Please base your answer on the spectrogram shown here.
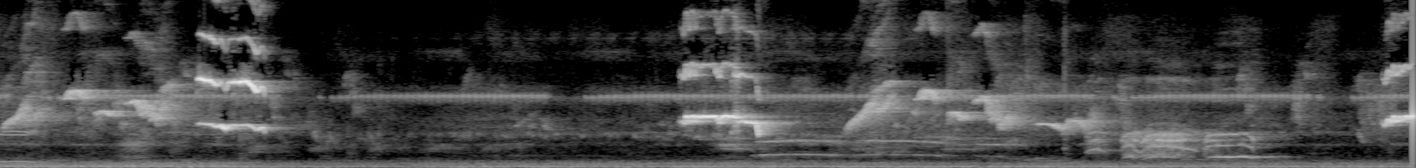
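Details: Magpie-robin with a strange voice, sung to lure another magpie-robin into singing: bursts of bright whistles and rising slurs with scratchy, chattering notes, separated by a few seconds of near-silence. A faint steady high tone runs throughout.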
